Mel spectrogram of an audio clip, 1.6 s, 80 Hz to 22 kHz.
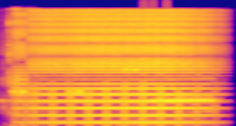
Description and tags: mobile interference
sound produced by the electromagnetic interference that occurs when you have the mobile phone close to the headphone.
phone, UPF-CS13, interference, electromagnetic, mobile, campus-upf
